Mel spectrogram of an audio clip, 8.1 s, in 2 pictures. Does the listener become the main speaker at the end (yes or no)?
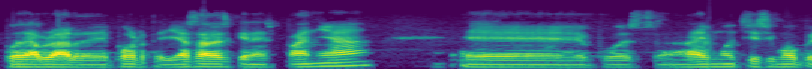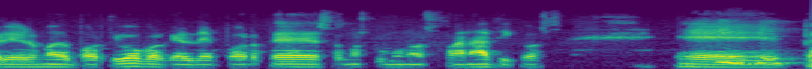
no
